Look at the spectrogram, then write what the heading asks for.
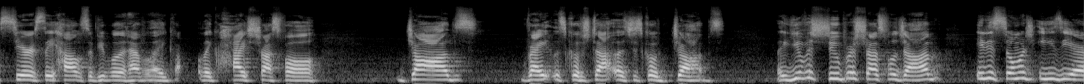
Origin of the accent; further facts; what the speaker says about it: Elmont, New York, United States; now in Washington, D.C., United States; growing up in Long Island, in like, right on the Queens border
